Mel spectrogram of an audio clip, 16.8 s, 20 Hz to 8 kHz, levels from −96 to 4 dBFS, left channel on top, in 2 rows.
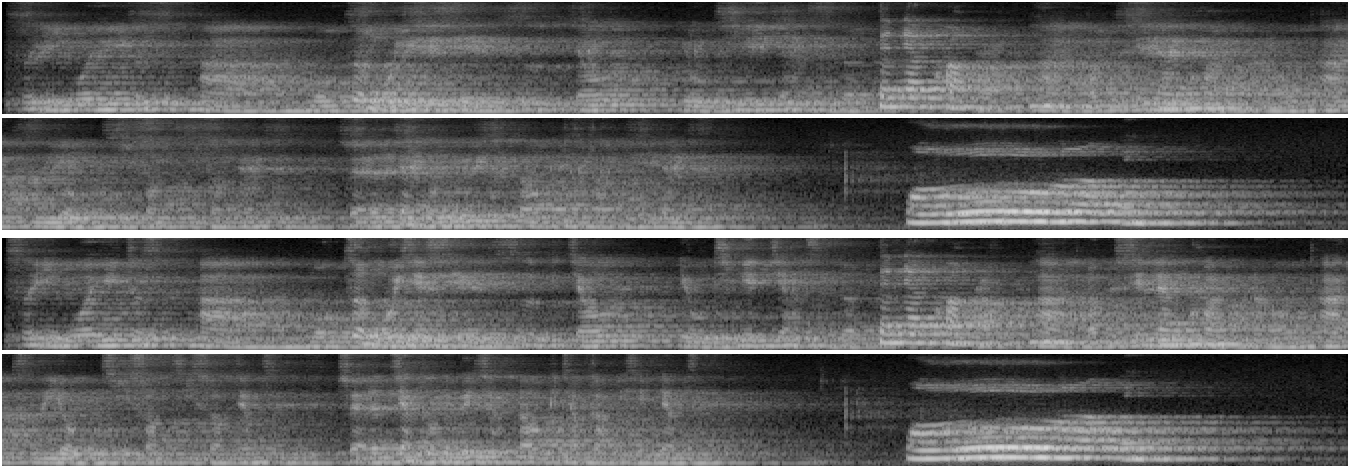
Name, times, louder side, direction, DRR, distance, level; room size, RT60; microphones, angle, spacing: voice 1, 0.0-3.9 4.2-5.4 6.1-12.7, right 1 dB, 85° right, -1 dB, 7.0 m, -31 dB
voice 2, 5.5-6.1 6.4-6.7 7.2-7.7 14.1-15.6, right 1 dB, 5° left, -2 dB, 2.5 m, -21 dB
22.5 x 16.0 x 8.3 m, 2.7 s
head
